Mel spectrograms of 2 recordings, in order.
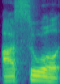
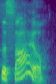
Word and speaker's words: Asyl: Central Scrutinizer says, isn't Asile pronounced Asul? It's been a long time since I spoke any German. No, it's pronounced Asile.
